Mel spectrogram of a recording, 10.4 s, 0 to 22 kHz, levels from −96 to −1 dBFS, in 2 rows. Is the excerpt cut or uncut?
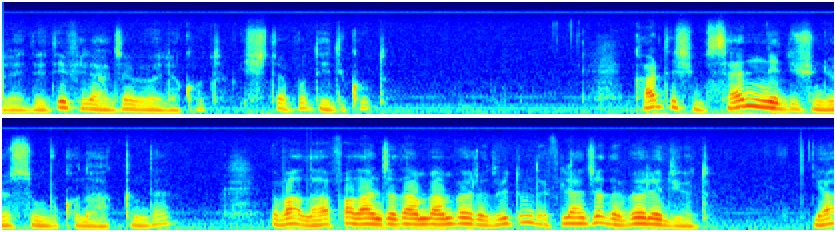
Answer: cut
